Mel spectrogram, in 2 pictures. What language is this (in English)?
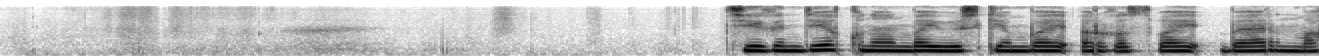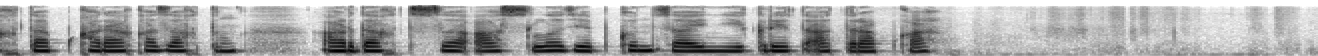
Kazakh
